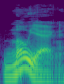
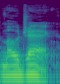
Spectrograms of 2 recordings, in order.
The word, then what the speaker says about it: Mojang: Which so I found out recently it's pronounced Mojang, not Mojang. Yeah, it's a soft yay. It's a Swedish company.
